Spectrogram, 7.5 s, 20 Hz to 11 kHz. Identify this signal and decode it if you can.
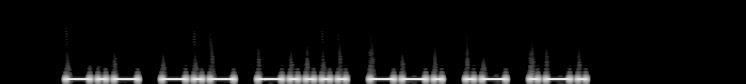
Morse code, heard as a keyed tone, about 15 wpm, 700 Hz. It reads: KK6GAR
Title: USA Call Signs - 6 Characters - Repeated 2x - 15wpm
